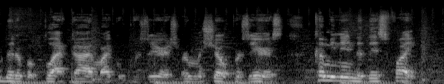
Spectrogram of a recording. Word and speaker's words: Michel: This fight, man, Michel Prazeres, his name's spelled Michael, but they pronounce it Michel, so that's how I'm going to pronounce it.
